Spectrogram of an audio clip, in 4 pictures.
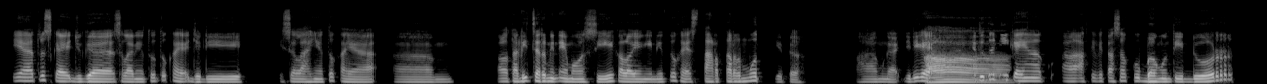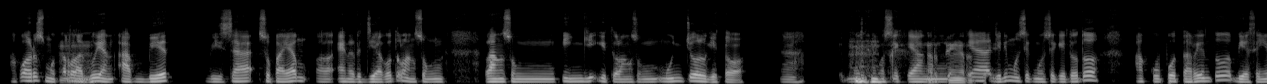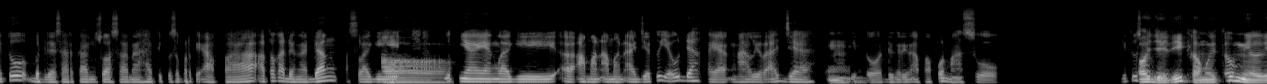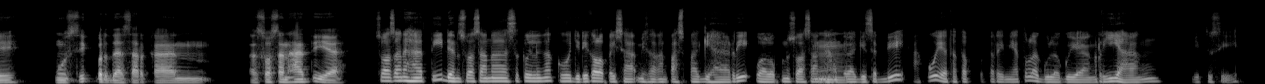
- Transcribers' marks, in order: in English: "starter mood"; in English: "upbeat"; chuckle; in English: "mood-nya"
- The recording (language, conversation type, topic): Indonesian, podcast, Bagaimana musik memengaruhi suasana hatimu sehari-hari?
